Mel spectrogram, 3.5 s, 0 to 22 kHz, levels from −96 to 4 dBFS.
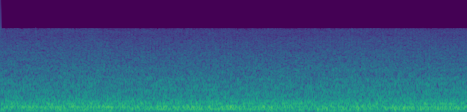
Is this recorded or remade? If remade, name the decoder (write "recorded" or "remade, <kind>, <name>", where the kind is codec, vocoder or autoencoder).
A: recorded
